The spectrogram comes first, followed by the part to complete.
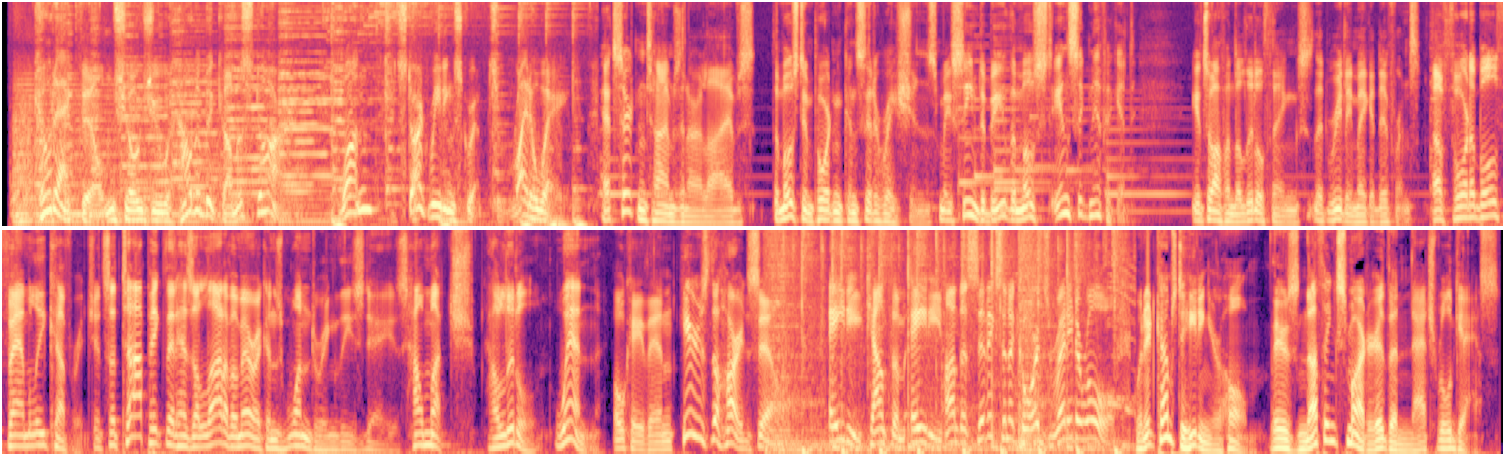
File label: Commercials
